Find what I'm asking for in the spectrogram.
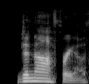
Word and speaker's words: D'Onofrio: D'Onofrio, thank you.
